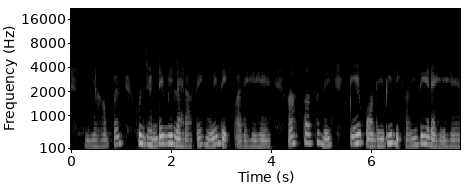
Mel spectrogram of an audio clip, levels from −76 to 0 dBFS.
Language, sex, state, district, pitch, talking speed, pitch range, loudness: Hindi, female, Bihar, Bhagalpur, 180 Hz, 155 wpm, 160-225 Hz, -35 LUFS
